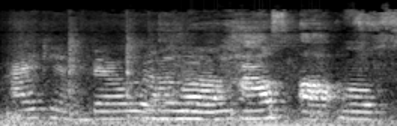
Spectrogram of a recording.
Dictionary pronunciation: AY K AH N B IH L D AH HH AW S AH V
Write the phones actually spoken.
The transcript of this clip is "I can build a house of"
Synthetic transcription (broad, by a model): AY K AH N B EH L AH HH AW S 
